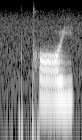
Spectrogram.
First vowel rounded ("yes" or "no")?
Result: yes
